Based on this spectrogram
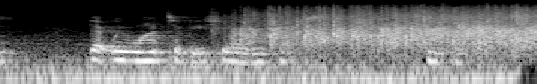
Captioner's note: applause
